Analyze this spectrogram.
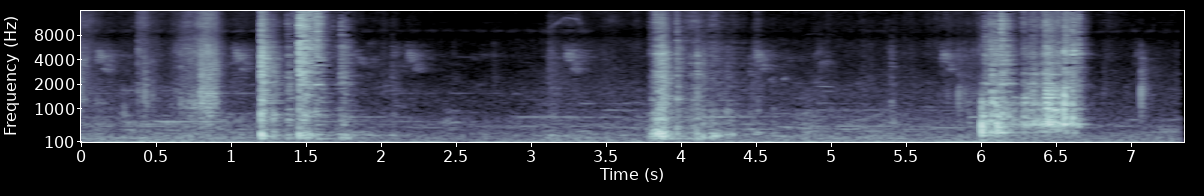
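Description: Metal cookware being handled: aluminium pots and a wok clank and clatter in a few separate knocks, with a longer run of clattering near the end.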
